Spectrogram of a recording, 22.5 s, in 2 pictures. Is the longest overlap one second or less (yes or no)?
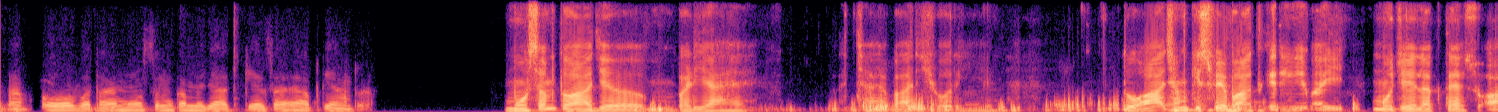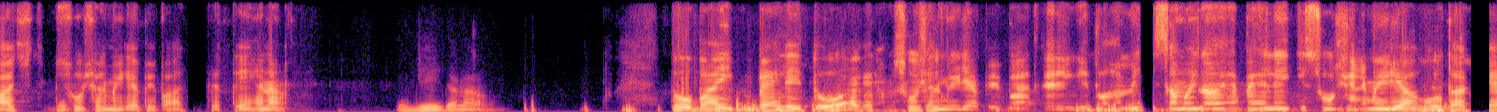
yes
